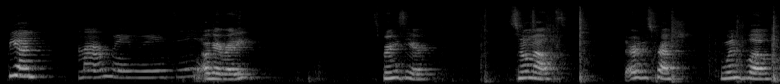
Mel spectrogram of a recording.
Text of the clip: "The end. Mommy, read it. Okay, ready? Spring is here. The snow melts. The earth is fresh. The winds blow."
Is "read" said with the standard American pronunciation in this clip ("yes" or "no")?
no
